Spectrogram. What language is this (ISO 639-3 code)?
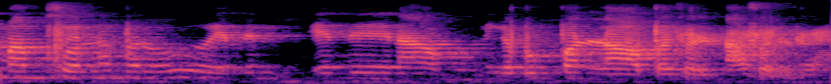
tam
